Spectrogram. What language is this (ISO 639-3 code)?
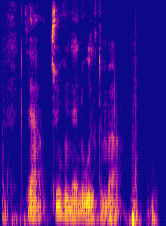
kab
